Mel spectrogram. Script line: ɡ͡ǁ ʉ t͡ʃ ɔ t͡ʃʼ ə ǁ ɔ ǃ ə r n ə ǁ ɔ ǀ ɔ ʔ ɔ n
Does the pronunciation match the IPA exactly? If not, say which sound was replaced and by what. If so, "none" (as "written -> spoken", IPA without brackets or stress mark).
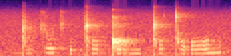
none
